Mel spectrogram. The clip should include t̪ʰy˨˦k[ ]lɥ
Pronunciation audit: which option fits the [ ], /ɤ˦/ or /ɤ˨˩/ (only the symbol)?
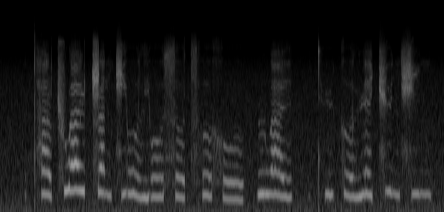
ɤ˨˩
